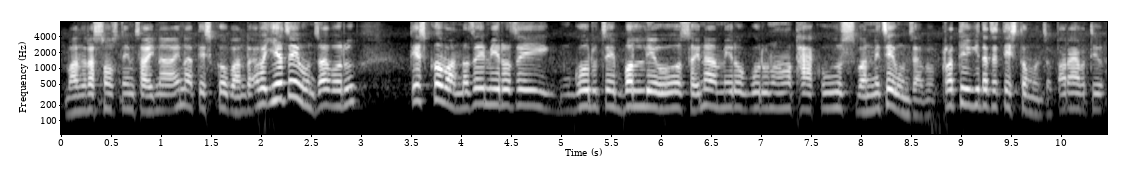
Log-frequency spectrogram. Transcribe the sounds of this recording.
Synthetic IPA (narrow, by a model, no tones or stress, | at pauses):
bʱʌneɾʌsõt͡snemt͡sʰʌjnʌɦʌjnʌt̪eskobʱʌnd̪ʌːbʌjot͡saĩɦunt͡sʰʌbʌɾu | t̪eskobʱʌnd̪ʌt͡saĩmeɾot͡saĩɡoɾut͡saĩbʌlːeɦosɦʌjnʌmeɾoɡoɾunʌt̪ʰakusbʱʌnːet͡saĩɦunt͡sʰʌːbʌprʌt̪joɡit̪at͡sãĩt̪est̪omunt͡sʰʌt̪ʌɾʌːbʌt̪jo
